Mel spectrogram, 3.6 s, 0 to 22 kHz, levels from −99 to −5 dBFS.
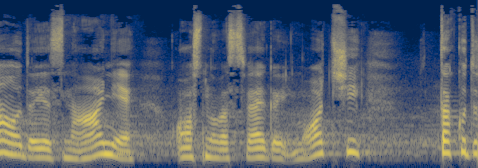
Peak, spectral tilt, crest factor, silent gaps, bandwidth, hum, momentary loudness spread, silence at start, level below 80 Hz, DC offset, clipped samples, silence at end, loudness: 0 dBFS; -3.5 dB/octave; 24 dB; none; over 20 kHz; none; 7 LU; 0 s; -78 dBFS; under 0.1%; under 0.1%; 0 s; -23 LUFS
